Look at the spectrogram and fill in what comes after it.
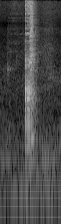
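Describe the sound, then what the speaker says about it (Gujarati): A single brief rattling pour of coarse salt scattered across the bottom of a pan, laid as a bed for boiling sweet potatoes, loud and close for a moment against a quiet room. "અહીંયા હવે હું તળીએ બધું જ નિમક એડ કરી દઈશ આ રીતે"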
